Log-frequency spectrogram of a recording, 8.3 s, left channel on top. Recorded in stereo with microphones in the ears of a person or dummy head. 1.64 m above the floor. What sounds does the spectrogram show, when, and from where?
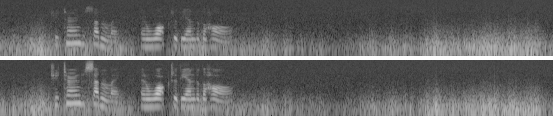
0.8 s a woman speaking: 70° right (ahead or behind)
